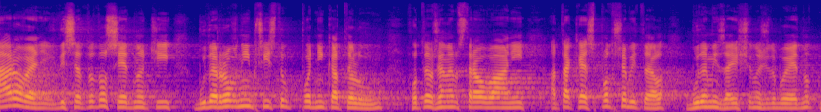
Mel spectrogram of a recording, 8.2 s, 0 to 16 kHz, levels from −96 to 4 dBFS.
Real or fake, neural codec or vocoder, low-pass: real; none; 14.4 kHz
